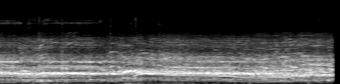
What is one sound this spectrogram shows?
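A woman sings loudly through a microphone over a loudspeaker system.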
